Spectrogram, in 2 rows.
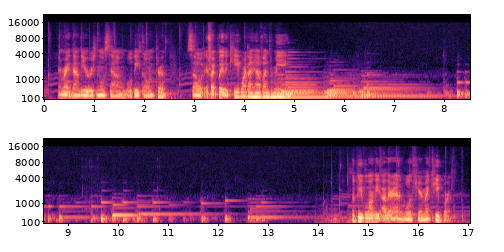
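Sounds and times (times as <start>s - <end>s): electric keyboard playing: 0.0s - 17.0s.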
